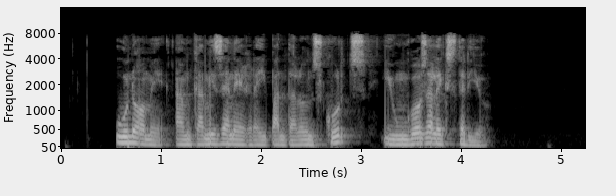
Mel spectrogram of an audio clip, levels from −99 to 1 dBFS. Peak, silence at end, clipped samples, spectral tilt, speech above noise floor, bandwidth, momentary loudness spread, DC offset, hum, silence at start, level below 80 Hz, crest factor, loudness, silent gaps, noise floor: -10 dBFS; 1 s; under 0.1%; -3.5 dB/octave; over 58 dB; 8.4 kHz; 8 LU; under 0.1%; none; 0.55 s; -60 dBFS; 22 dB; -31 LUFS; none; under -90 dBFS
